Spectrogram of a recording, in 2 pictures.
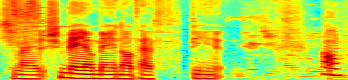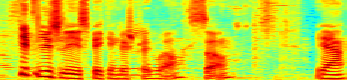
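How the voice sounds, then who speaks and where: A medium-pitched man with a German accent at a fairly slow pace, ordinary pitch variation, dry, close sound with no echo, and music in the background. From Austria. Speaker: streamer. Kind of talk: casual gaming livestream chat. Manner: halting, many fillers and restarts.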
